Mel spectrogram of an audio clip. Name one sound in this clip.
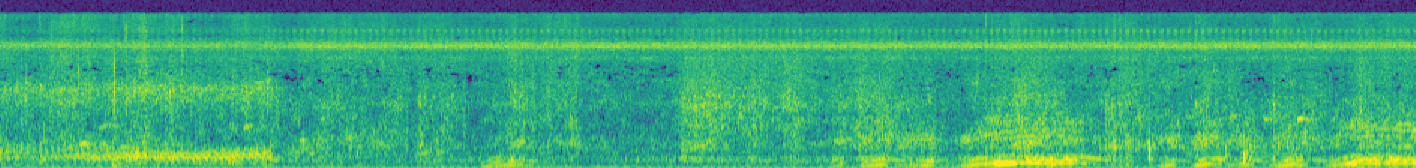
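Leaves rustle softly as plants are picked by hand.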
